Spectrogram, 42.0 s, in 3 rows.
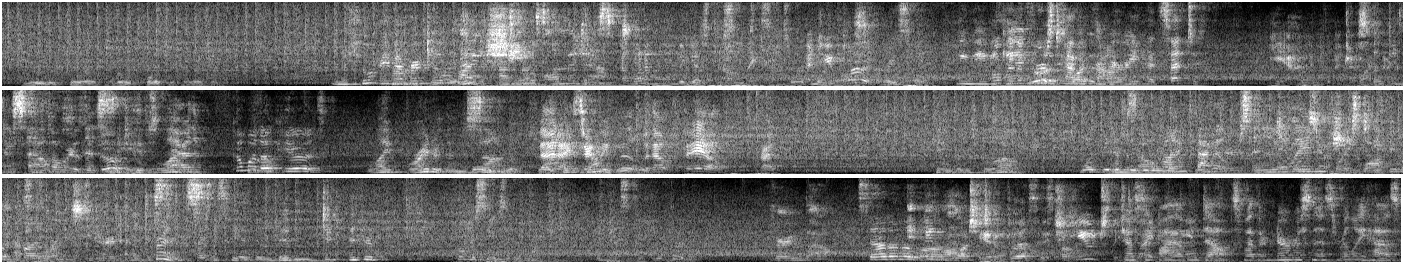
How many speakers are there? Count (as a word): ten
